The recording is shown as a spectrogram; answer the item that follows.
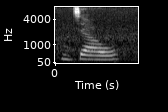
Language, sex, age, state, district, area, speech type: Punjabi, female, 18-30, Punjab, Mohali, rural, read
